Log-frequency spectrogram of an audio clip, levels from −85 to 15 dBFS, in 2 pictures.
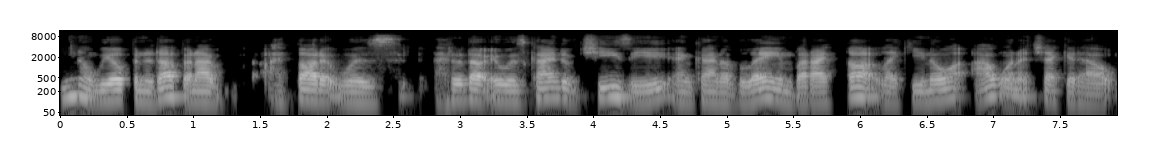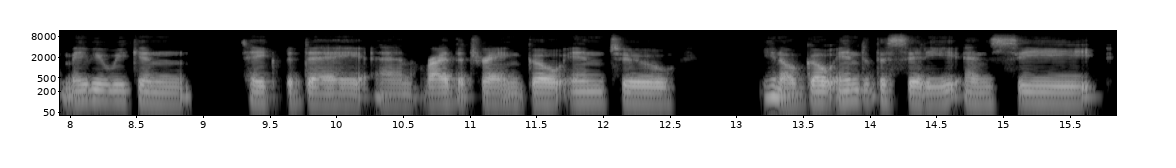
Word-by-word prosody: you 135 +3 -3
know, 145 - 0
we 110 +2 +4
opened 115 -3 +5
it 100 - -2
up 140 +1 +6
and - - +4
I 100 0 +7 0.4
I - - -4
thought 115 -2 +8
it - - 0
was 95 +5 -1 0.2
I - - -7
don't 110 -1 +1
know, 115 - +8
it - - +1
was 105 0 -3
kind 125 +3 +3
of 120 - -4
cheesy 125 -5 -2
and 100 -1 -3
kind 100 -2 0
of 95 - -4
lame, 110 +1 +3
but 95 0 +1
I 95 0 +6
thought, - - +4
like, - - -5
"You 100 - -4
know 110 +1 +2
what? 130 +2 -2
I - - +1
wanna - - -1
check - - -2
it - - -3
out, 85 -1 -2
maybe 110 +2 -3
we 105 0 -6
can 95 -3 -6 0.5
take 95 - -4
the - - -5 0.2
day 85 0 -3
and 85 -1 -10
ride 90 +1 +2
the - - -3
train, 90 -1 -3
go 95 -1 +2
into, 95 -2 -3 0.6
you 145 +1 -5
know 85 - -1
go 100 +3 0
into 110 +1 -3
the 105 - -5
city 95 -3 -2
and 90 -2 -6
see, 95 +3 -4
100 Hz, 210 wpm, -24 LUFS, 95-110 Hz, 0.6 s, thought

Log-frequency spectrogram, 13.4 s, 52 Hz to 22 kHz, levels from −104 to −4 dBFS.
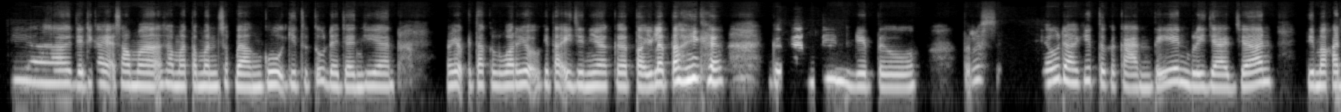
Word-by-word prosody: Iya. 285 -2 -4 0.4
Jadi 220 +2 -1
kayak 235 -3 -1
sama 225 -1 +1 0.2
sama 220 -2 0
teman 215 0 0
sebangku 205 -1 +1 0.2
gitu 225 0 -6
tuh - - -4
udah 220 -3 -1
janjian, 205 +1 -1 0.6
"Ayo, 225 - +2
kita 230 +1 -2
keluar 220 0 0
yuk, - - +2
kita 230 -1 -1
izinnya 220 0 0
ke 215 - -1
toilet." 210 +4 +4
Tapi 280 +2 +9
kan 285 -2 +6 0.5
ke - - +1
kantin 315 - 0 0.2
gitu. 210 -1 -2 0.8
Terus, 300 +2 -7 0.6
ya 245 - -5
udah 300 -4 +4
gitu, 280 -3 -5
ke - - -4
kantin 205 +6 0
beli 210 -1 +1
jajan, 210 +5 +1 0.4
dimakan 220 0 +1
220 Hz, 150 wpm, -22 LUFS, 210-245 Hz, 0.8 s, Tapi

